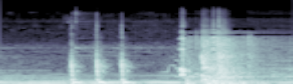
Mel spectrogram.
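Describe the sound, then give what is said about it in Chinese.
Knocking on the door of a thatched hut: three firm, evenly spaced knocks, then a louder, noisier burst of sound, all over a steady low background hum. “他带了洪亮、乔泰、马荣三个人到那茅屋的门前开始敲门”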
